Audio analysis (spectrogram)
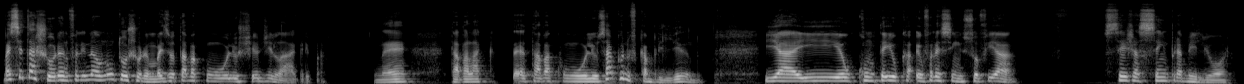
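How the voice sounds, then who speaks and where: A man's voice: fairly high pitch, lively intonation, a little fast. A man, hosting a live stream as an auctioneer and lawyer, repeating his phrases for emphasis and chatting with viewers.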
